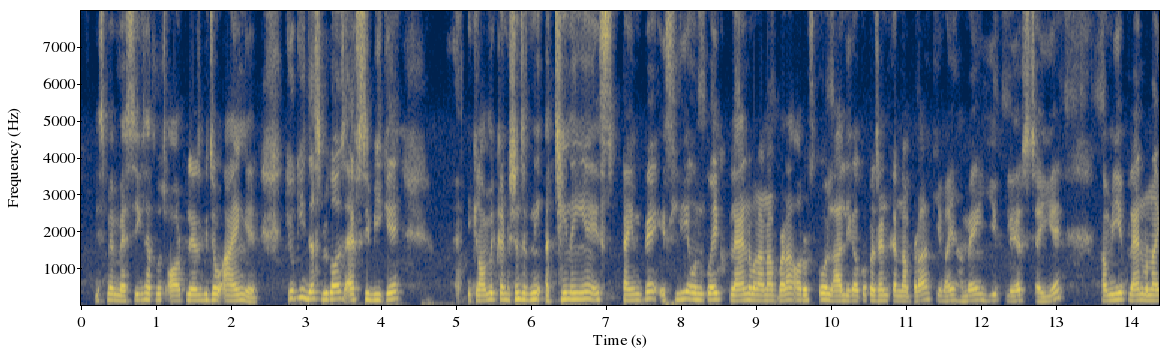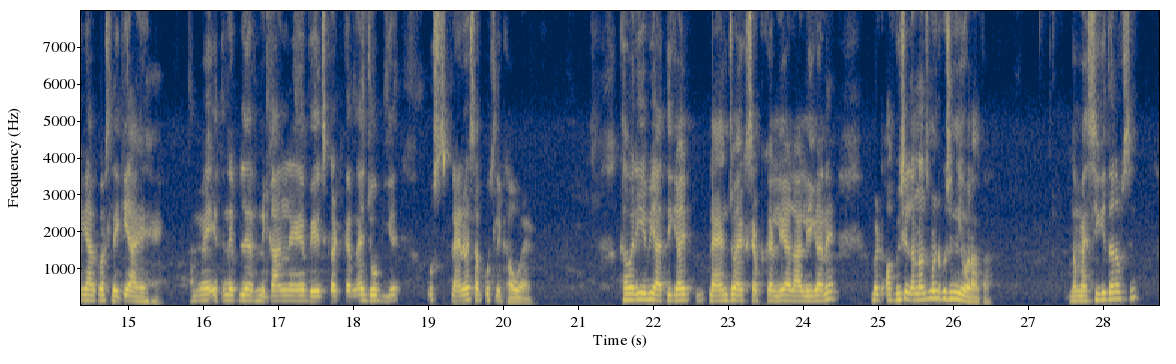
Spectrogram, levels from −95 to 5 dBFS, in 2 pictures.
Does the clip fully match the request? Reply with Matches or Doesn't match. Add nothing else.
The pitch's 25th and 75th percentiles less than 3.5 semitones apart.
Matches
